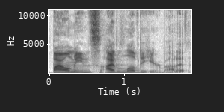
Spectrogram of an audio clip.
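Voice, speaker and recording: A man's voice: fairly low pitch, animated, fairly quick, gravelly, a bit bright. A man co-hosting a podcast in casual comedic banter about movies, self-deprecating and mock-exasperated. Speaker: podcast co-host.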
